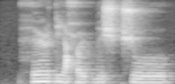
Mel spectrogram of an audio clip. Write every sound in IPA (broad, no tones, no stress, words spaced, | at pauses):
hɨɭɗiħʉɓɨʃ t͡ʃu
